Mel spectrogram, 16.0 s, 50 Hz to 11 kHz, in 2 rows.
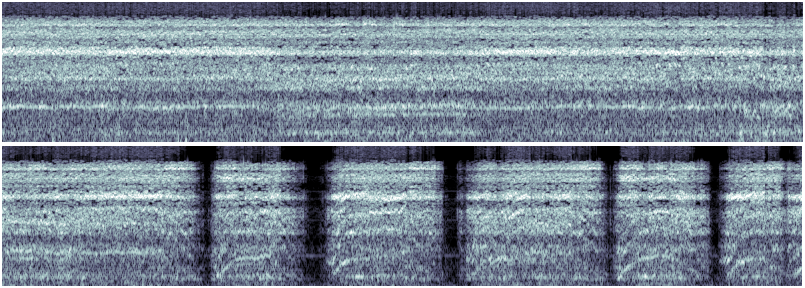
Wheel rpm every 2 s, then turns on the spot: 220, 220, 220, 220, 190, 90, 120, 90.
none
